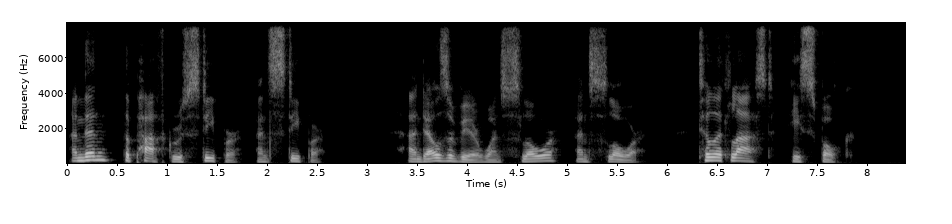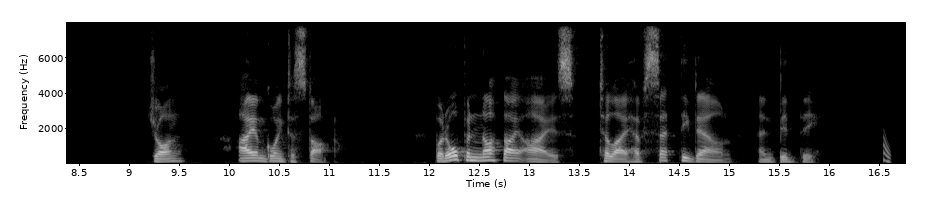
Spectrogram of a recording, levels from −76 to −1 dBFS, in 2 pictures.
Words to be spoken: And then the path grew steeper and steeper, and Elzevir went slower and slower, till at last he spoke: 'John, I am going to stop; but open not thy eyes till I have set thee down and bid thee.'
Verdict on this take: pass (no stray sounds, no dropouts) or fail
fail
